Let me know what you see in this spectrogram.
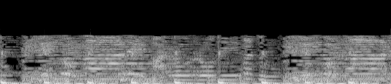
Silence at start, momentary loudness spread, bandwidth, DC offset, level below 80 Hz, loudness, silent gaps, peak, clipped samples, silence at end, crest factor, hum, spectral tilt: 0 s; 5 LU; 4.1 kHz; under 0.1%; -18 dBFS; -15 LUFS; none; 0 dBFS; under 0.1%; 0 s; 12 dB; none; -9.5 dB/octave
